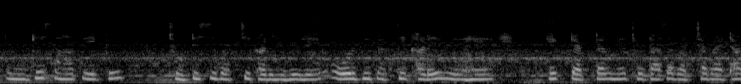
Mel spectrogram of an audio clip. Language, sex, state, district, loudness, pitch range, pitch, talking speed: Kumaoni, male, Uttarakhand, Tehri Garhwal, -33 LUFS, 235-265 Hz, 250 Hz, 185 wpm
